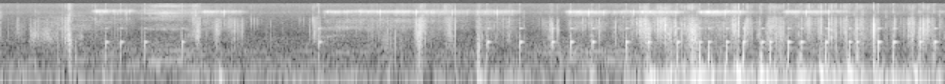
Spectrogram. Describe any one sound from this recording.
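Soft taps sound as a phone keyboard is typed on.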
